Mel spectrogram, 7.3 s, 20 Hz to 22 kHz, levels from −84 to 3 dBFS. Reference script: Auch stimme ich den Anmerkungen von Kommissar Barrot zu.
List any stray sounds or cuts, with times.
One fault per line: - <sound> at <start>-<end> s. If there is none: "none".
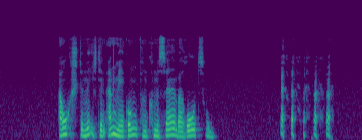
- laugh at 5.6-6.7 s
